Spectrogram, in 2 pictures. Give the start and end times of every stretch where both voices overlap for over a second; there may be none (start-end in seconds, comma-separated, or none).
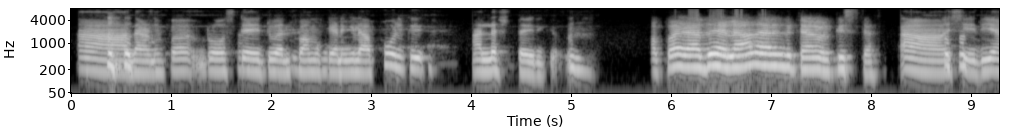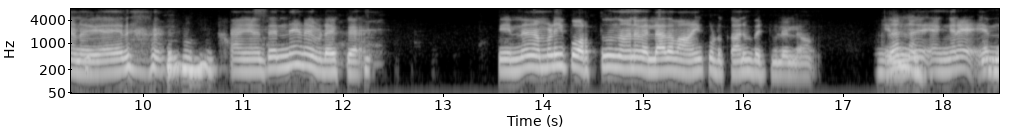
none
